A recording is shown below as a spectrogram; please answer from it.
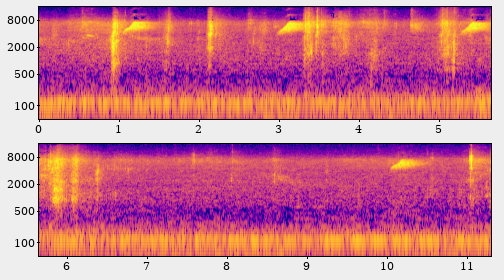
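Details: Baby monkey calling its mother: a few short, high, upward-sliding squeaks spaced seconds apart, with scattered clicks and knocks over a steady low hum.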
